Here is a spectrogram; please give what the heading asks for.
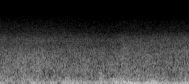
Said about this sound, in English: all the waves are crashing on the rocks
